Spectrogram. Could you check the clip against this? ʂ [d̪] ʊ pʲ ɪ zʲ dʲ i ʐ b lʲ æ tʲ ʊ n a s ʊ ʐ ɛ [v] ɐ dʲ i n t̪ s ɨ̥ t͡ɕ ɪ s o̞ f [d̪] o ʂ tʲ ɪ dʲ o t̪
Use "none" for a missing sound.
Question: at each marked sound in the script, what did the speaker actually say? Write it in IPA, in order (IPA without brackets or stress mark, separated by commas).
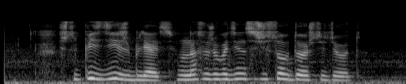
t̪, v, d̪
